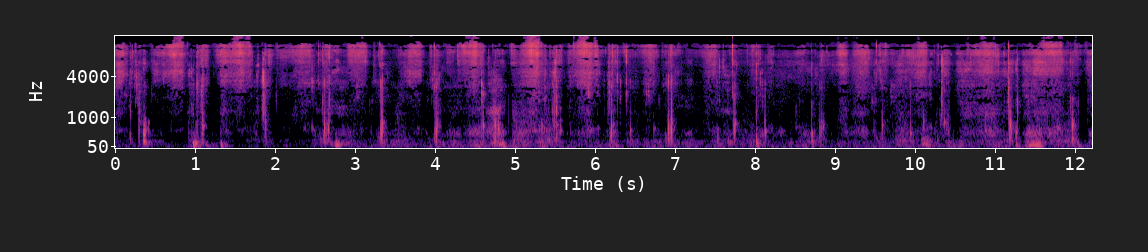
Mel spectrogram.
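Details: Dog named Max in a spontaneous grooming session, licking his own paws and a person's foot: sharp moist tongue smacks and soft clicks, irregular but frequent, at a close, quiet distance.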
